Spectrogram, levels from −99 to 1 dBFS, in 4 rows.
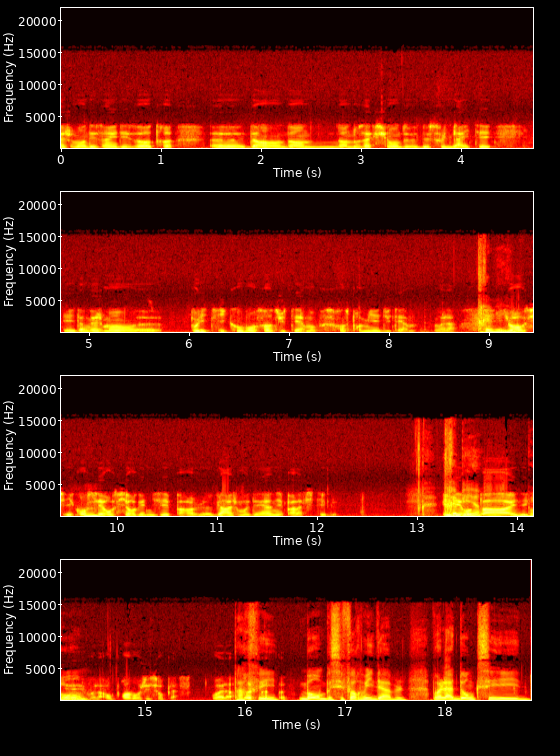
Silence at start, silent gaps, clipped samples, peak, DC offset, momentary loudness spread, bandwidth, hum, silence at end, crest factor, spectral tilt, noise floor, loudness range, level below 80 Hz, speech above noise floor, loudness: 0 s; none; under 0.1%; -4 dBFS; under 0.1%; 14 LU; 16 kHz; none; 0 s; 18 dB; -5.5 dB/octave; -51 dBFS; 5 LU; -54 dBFS; 30 dB; -21 LUFS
